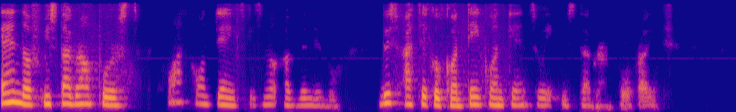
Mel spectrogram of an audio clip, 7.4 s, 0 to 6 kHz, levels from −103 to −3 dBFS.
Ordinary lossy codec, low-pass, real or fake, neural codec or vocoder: none; 5.4 kHz; fake; codec, 16 kHz, 1 kbps, X-Codec, HuBERT features, trained on LibriSpeech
